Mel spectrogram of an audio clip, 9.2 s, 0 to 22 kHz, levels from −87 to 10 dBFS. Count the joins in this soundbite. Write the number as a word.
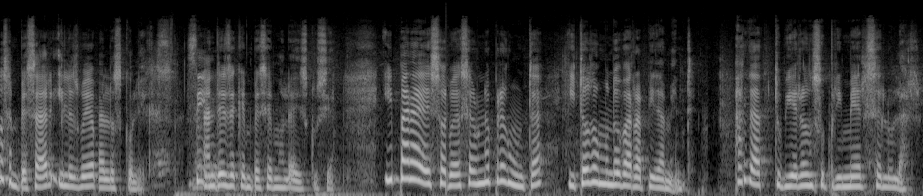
four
